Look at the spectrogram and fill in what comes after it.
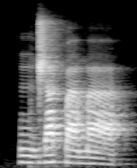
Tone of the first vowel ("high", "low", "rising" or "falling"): low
